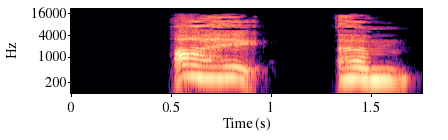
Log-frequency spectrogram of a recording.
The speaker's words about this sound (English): She gave an embarrassed little cough and cleared her throat.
